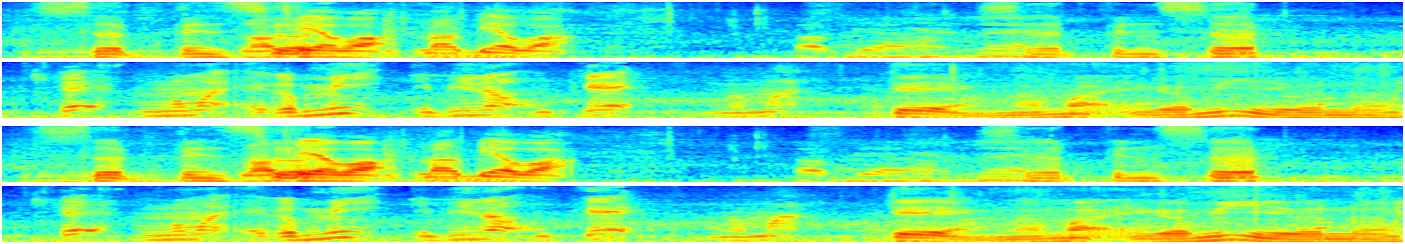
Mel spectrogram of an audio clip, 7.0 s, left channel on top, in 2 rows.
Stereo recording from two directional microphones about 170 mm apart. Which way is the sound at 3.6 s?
40° left (ahead or behind).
